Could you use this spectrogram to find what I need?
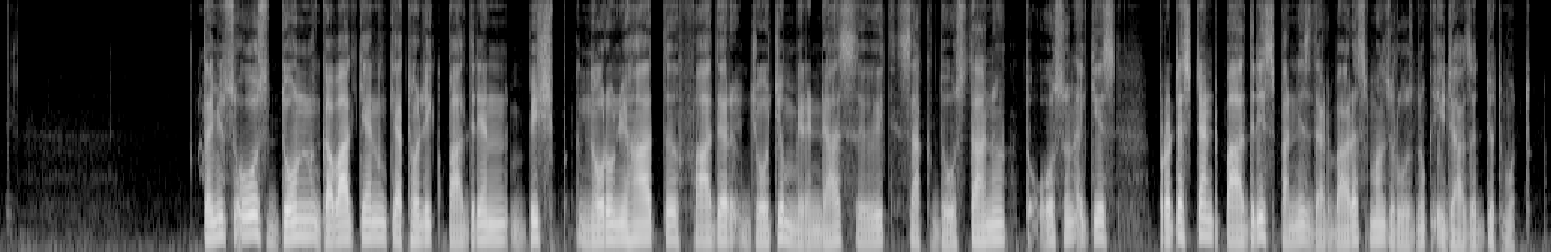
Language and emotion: Kashmiri, neutral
